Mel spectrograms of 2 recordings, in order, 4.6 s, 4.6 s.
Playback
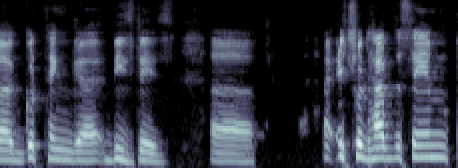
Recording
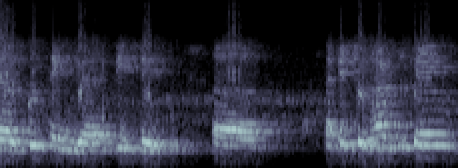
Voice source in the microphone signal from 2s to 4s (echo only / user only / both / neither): echo only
